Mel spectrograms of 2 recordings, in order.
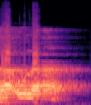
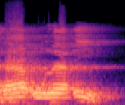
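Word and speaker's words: هؤلاءِ: Jadi haula'i enggak bisa dibaca haula'u wala haula'a. Bacanya hanya haula'i.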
